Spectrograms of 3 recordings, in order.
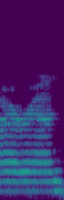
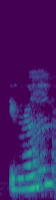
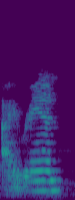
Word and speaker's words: Iran: see that every day Iran Iran Iran Iran let me say that I grew up under George Bush so I sometimes say Iran which I'm pretty sure is the incorrect way to say okay we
